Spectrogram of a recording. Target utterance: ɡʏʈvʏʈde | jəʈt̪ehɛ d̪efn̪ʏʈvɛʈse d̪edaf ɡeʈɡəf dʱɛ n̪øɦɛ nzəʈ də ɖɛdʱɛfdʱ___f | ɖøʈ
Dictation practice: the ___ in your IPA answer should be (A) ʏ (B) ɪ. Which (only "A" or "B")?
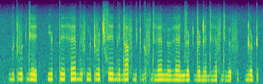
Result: A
